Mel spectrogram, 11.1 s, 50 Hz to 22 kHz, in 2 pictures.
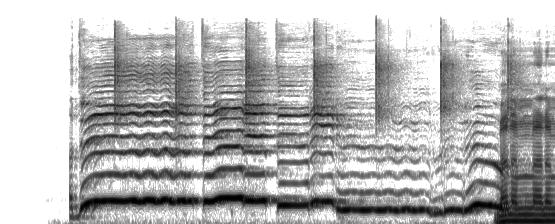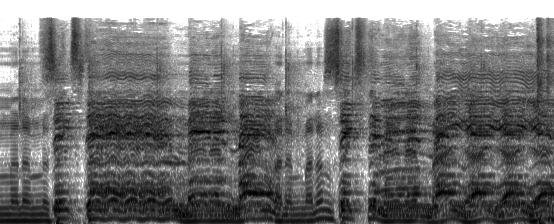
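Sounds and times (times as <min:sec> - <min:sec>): finger snaps: 0:00.7 - 0:09.2
a cappella group humming: 0:00.7 - 0:11.0.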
